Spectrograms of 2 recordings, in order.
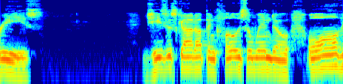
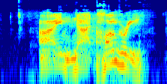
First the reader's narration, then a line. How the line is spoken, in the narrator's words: growled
